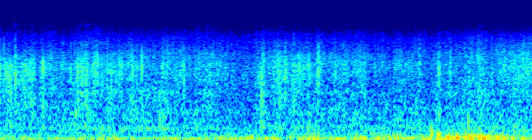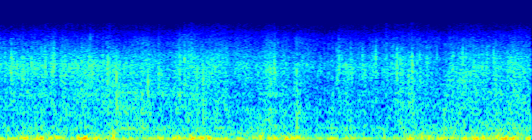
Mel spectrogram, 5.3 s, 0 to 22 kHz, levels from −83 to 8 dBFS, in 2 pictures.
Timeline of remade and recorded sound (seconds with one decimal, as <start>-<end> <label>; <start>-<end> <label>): 0.0-3.3 recorded; 3.3-4.1 remade; 4.1-5.3 recorded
